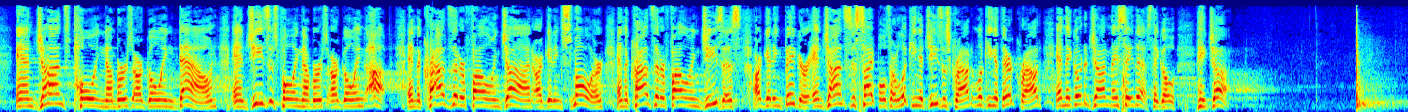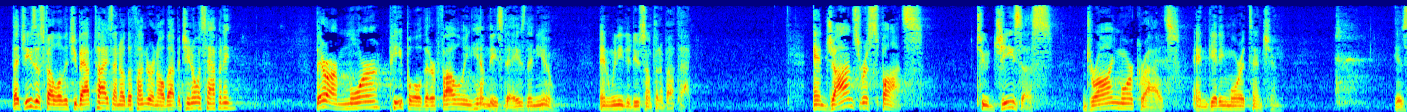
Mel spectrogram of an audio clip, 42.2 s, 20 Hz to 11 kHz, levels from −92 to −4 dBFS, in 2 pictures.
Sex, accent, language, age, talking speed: male, American, English, 50-69, 160 wpm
